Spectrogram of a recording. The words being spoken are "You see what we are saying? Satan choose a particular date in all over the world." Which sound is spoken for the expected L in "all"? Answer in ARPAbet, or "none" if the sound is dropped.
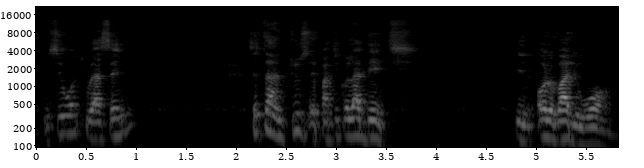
L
